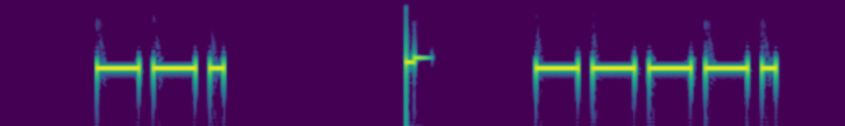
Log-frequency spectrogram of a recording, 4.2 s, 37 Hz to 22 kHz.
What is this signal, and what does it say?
Morse code, heard as a keyed tone, about 17 wpm, 700 Hz. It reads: G 9
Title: Single Letter-Number - Rapid-Fire 17wpm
